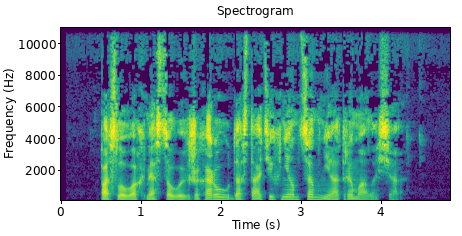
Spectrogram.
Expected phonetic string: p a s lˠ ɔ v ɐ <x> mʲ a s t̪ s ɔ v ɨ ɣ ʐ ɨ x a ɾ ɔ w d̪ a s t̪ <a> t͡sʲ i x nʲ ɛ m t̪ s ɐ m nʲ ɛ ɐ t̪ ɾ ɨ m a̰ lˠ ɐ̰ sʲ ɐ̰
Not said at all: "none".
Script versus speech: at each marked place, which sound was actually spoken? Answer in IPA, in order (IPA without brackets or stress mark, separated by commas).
x, a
